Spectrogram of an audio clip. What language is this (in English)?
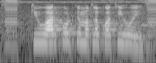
Magahi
